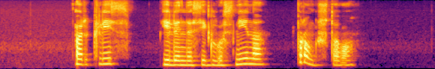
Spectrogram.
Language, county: Lithuanian, Alytus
